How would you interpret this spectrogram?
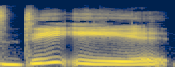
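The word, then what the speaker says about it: de Janzé: So for today's Rich Women of Crime, I present to you Alice Silverthorne de Jonze, which I am pretty sure I am not pronouncing correctly. De Jonze? It's Dejanze accent aigu.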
